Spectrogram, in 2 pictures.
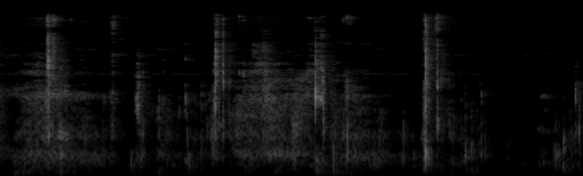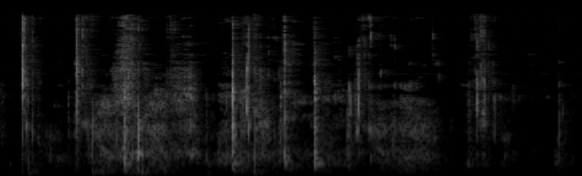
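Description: Close chewing of a mouthful of pork keema noodles, with wet mouth sounds and a short pause about halfway through. Sharp clicks of a metal spoon and fork on the ceramic plate come as the noodles are mixed and lifted.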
